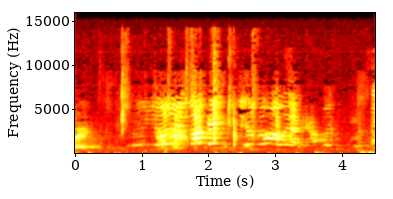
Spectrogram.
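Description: Children's voices calling out and chattering, high-pitched, from about a second in until shortly before the end.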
